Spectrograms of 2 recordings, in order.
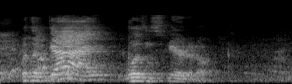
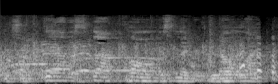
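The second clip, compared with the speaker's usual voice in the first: loud exasperated plea; 5 semitones higher, 6 dB louder than usual. Retold or imitated. Pleading with the attacker.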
